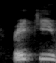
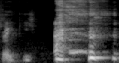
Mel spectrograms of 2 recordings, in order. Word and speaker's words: Reiki: could I heard around Reiki therapy I hope I'm pronouncing it right Reiki Reiki I'm pretty sure it's Ricky some type of therapy that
